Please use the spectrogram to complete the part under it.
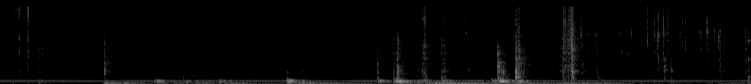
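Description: Cardboard tears as a box is opened by hand.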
